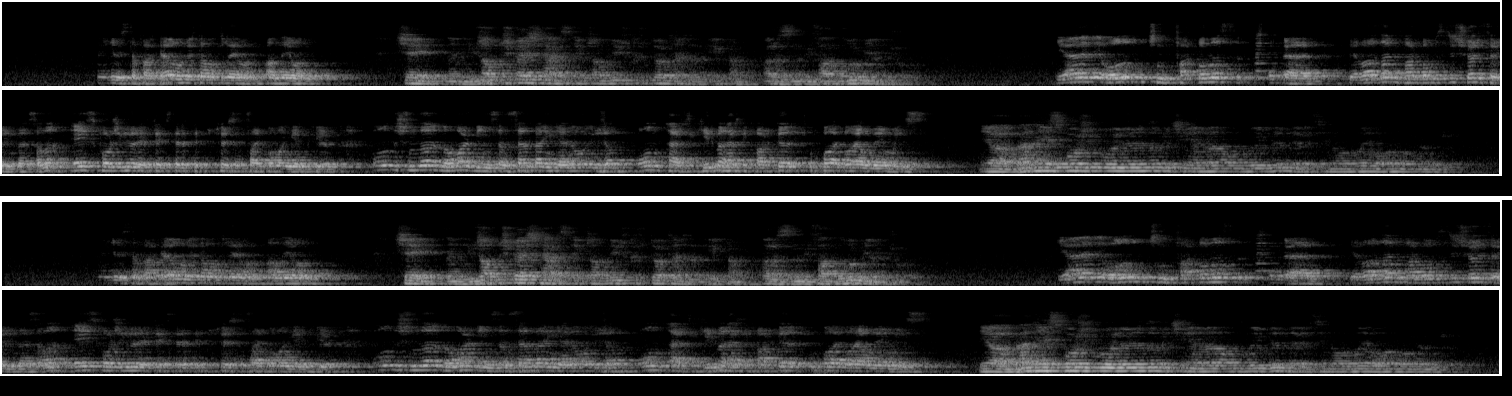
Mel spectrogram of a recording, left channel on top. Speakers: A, on the left (about 70°); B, on the right (about 15°).
A: Ne gibisinden fark var? Onu tam hatırlayamadım, anlayamadım.
B: Şey hani 165 Hz ekranla 144 Hz ekran arasında bir fark olur mu yani çok?
A: Yani onun için fark olması çok, e, devasa bir fark olması için şöyle söyleyeyim ben sana. E-sporcu gibi reflekslere tepki süresine sahip olman gerekiyor. Onun dışında normal bir insan sen ben yani o 110 Hz'lik 20 Hz'lik farkı çok kolay kolay anlayamayız.
B: Ya ben e-sporcu gibi oyun oynadığım için yani ben algılayabilirim de evet senin algılayamaman normal olur.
